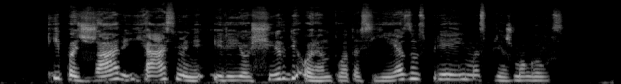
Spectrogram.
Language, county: Lithuanian, Vilnius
